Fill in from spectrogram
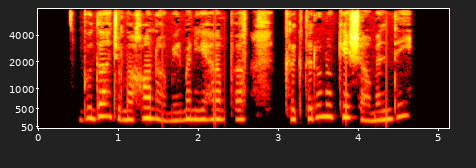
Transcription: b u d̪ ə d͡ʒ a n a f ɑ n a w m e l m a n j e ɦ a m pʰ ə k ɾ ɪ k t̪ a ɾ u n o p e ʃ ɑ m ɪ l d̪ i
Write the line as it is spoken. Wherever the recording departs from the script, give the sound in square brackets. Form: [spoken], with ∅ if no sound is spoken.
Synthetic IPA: b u d̪ [ɑ] d͡ʒ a [m] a [x] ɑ n a w m e [ɾ] m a n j e ɦ a m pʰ ə k ɾ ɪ k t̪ a ɾ u n o [k] e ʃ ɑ m ɪ l d̪ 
